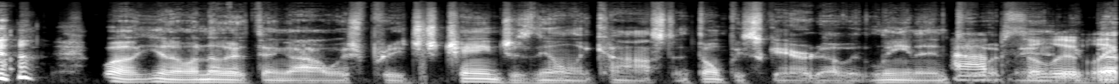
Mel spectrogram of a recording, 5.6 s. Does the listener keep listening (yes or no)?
no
